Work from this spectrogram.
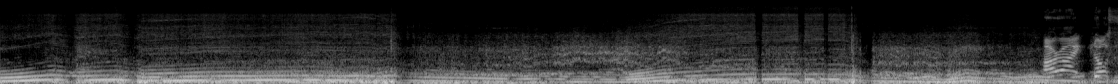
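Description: A car spins and drifts in CarX Drift Racing Online, the engine revving up and down in sweeping pitch with tire squeal at the end, heard close and loud beneath someone talking.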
